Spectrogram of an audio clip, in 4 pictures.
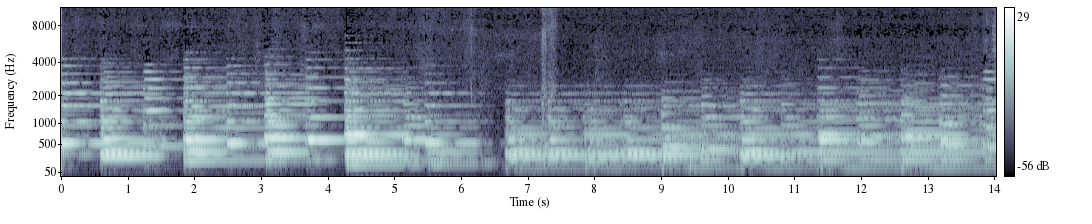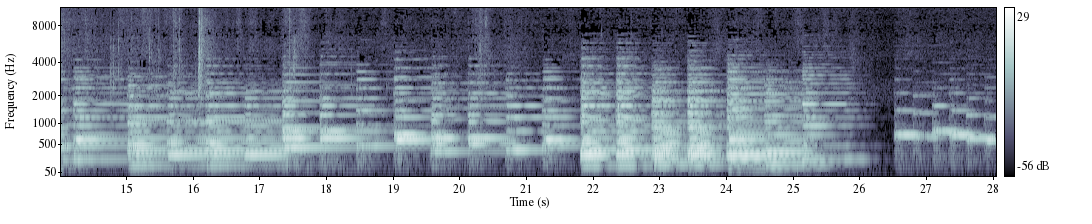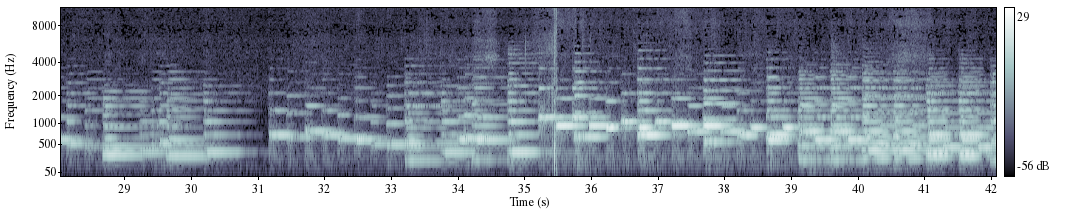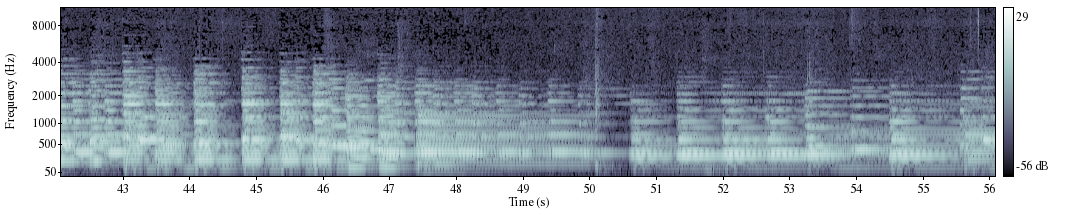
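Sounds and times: solo classical piano: 0.0 - 56.0.

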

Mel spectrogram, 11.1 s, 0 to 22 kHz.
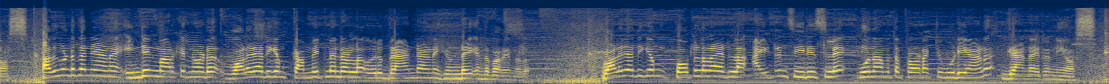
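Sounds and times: man talking: 0.0 - 5.4, 6.0 - 11.0.

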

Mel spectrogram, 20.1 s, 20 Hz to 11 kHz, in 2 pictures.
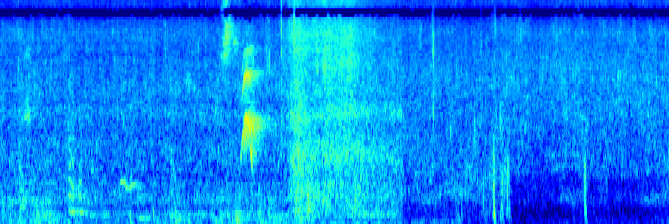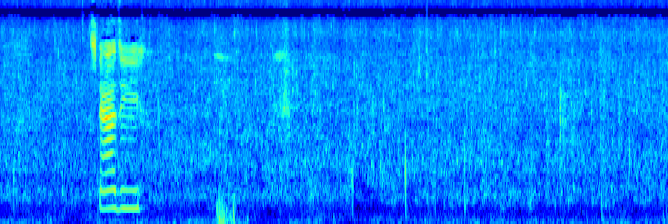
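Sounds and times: splash into pool: 3.6 - 6.1.

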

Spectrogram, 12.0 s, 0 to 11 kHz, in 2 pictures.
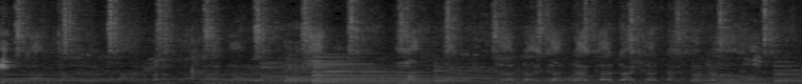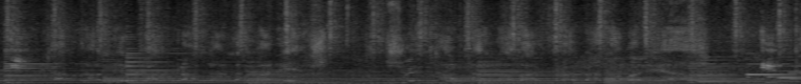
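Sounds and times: congregation praying aloud: 0.0 - 12.0.

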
